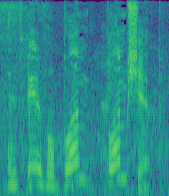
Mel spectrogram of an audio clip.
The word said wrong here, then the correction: blendship: Am I saying it right? Blemship. – Blendship. Blendship. It's the perfect blendship.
